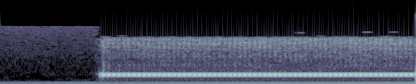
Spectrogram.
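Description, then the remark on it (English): A telephone ringback tone on an outgoing call: after a brief quiet moment, one steady, unbroken electronic tone begins and holds loud until the end, with no voices. “Is that enough rings?”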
